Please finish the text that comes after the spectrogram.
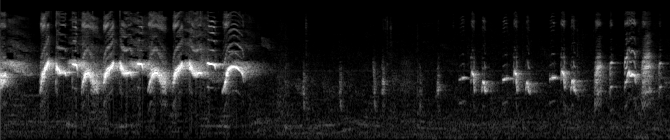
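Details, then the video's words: Caged, tame Chinese hwamei in solo ngũ trường song at midday: a three-second burst of loud looping whistles, a brief pause, then quieter scattered chirps building again. "ngũ trường siêu mẫu thuần đét solo giữa trưa"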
